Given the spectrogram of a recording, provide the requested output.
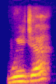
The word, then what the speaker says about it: ouija: to show you that the oh you has a can also have the wah wah wah sound this is from french ouija now they owe you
